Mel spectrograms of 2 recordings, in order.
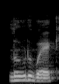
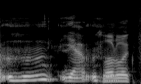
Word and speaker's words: Lodowick: And so from what I gleaned, so Post, and how do you pronounce his? From the spelling, it looks like Lodowick. Lodowick, yeah, Lodowick Post is engaging in a nice fox hunt,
